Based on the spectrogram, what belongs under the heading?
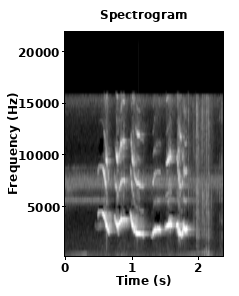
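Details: An Oriental magpie-robin song used for trapping birds by a roadside: a quick run of five rich, varied whistled phrases that swoop up and down, with a faint, steady high hiss behind.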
